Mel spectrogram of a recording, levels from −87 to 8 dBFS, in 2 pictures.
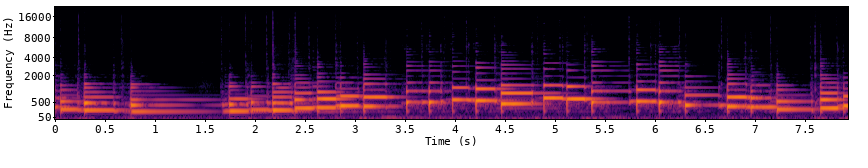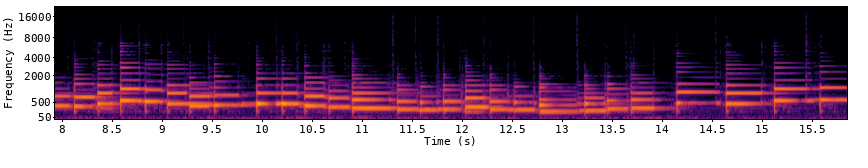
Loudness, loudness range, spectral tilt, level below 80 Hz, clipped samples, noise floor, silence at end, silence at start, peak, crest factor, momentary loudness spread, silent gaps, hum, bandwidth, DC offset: -25 LUFS; 4 LU; -8 dB/octave; -60 dBFS; under 0.1%; -44 dBFS; 0 s; 0 s; -8 dBFS; 16 dB; 8 LU; none; none; 7 kHz; under 0.1%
